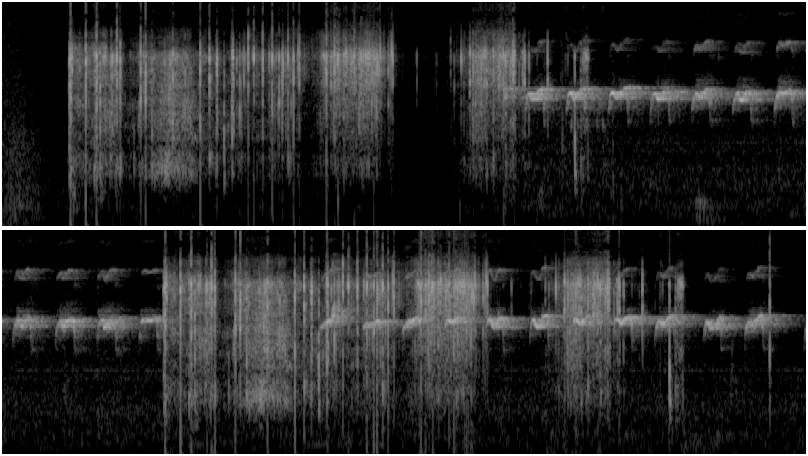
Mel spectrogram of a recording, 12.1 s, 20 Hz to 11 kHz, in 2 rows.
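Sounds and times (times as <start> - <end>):
crinkling and rustling: 0.0 - 4.5, 7.2 - 11.2
newly hatched yellow chicks peeping: 3.7 - 12.0.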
